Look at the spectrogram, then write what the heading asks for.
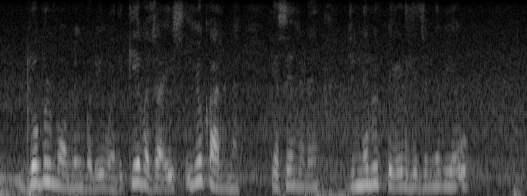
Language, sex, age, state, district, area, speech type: Dogri, female, 45-60, Jammu and Kashmir, Udhampur, urban, spontaneous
